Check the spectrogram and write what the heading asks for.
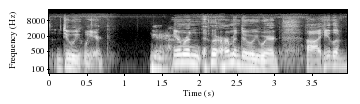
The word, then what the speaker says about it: Dooyeweerd: And so 1894 to 1977 is when I think you pronounce it like Dooyeweerd. The W is pronounced as a V, I think, in German.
